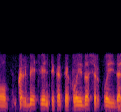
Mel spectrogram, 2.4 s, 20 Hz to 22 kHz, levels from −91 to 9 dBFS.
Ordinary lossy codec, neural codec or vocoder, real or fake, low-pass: Opus, 64 kbps; vocoder, 44.1 kHz, 128 mel bands every 256 samples, BigVGAN v2; fake; 3.6 kHz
